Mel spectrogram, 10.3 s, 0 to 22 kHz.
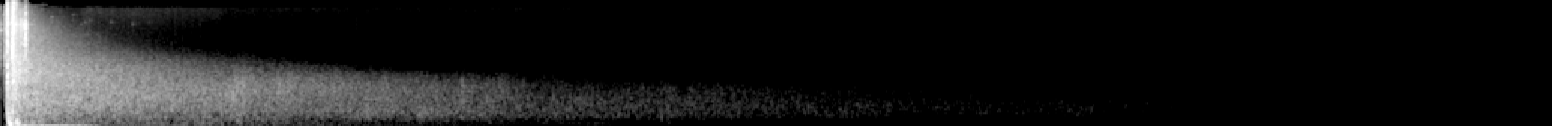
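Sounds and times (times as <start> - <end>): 
SKS gunshot: 0.0 - 3.5.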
